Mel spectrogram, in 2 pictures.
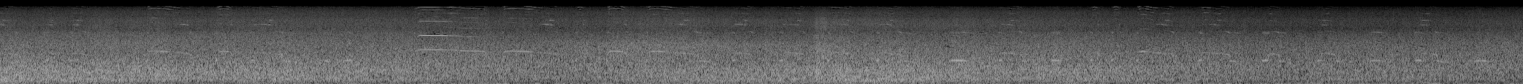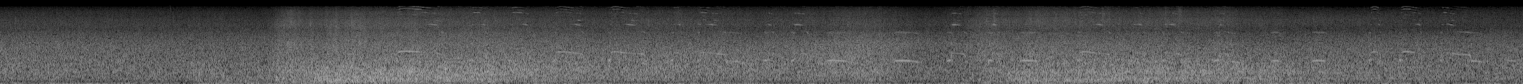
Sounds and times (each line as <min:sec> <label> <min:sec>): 0:00.0 Ocean Waves 0:30.4
0:04.2 squeaky toy sounds 0:06.9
